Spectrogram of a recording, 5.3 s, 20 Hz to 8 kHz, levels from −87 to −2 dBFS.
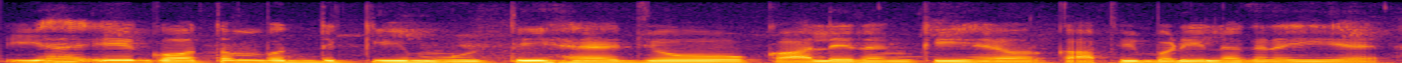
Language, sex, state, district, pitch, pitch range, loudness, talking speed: Hindi, male, Uttar Pradesh, Lalitpur, 170 Hz, 160-185 Hz, -14 LUFS, 205 wpm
